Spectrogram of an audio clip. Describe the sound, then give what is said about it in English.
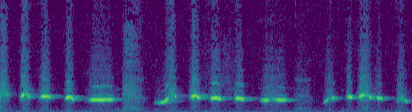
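A man whistles a tune to himself outdoors in the sunshine, a clear, high, melodic run of many short notes in a bouncy rhythm, heard alone and fairly loud. “whistling to himself in the sunshine.”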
